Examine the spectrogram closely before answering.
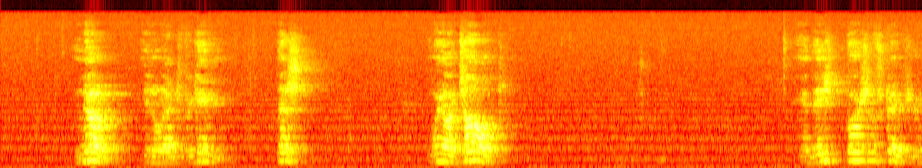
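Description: An elderly man speaks slowly and calmly through a microphone, with pauses.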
